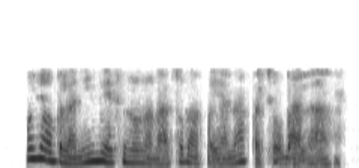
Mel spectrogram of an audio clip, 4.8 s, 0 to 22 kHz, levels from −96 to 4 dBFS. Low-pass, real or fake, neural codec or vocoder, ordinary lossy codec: 7.2 kHz; fake; codec, 16 kHz, 4 kbps, FreqCodec, smaller model; AAC, 16 kbps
